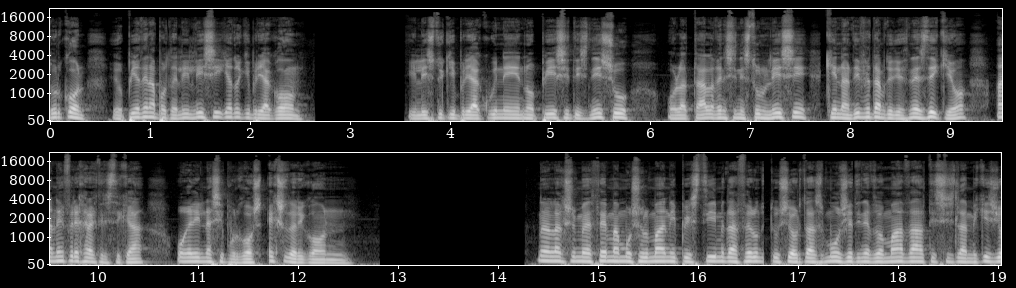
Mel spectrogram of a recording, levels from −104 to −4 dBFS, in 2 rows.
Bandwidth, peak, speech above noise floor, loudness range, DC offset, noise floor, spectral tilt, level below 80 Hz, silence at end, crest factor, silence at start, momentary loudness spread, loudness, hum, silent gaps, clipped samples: 18 kHz; -10 dBFS; over 63 dB; 4 LU; under 0.1%; under -90 dBFS; -6.5 dB/octave; -42 dBFS; 0 s; 18 dB; 0 s; 5 LU; -28 LUFS; none; 2.65-3.54 s, 12.82-14.26 s; under 0.1%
